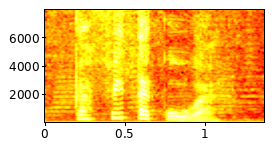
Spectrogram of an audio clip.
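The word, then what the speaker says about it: Café Tacvba: ¿Lo dije bien? – Café. – Café Tacuba.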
